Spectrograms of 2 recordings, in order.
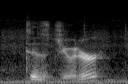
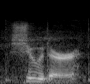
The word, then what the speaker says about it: Tsjuder: black metal band called tis juter nah I'm just joking the band's name is actually pronounced like shooter and this is their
